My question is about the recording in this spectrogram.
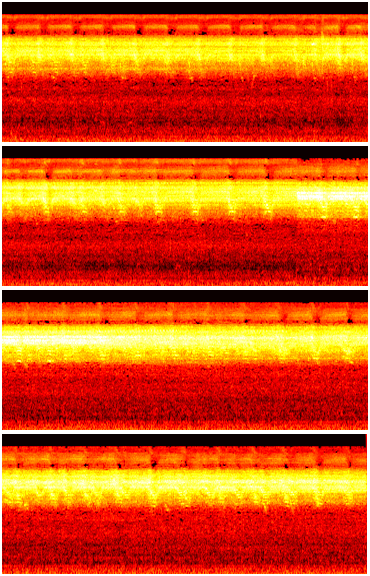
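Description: Steady chorus of insects, crickets trilling high and fast, growing louder about thirteen seconds in, with a low rumble underneath.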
